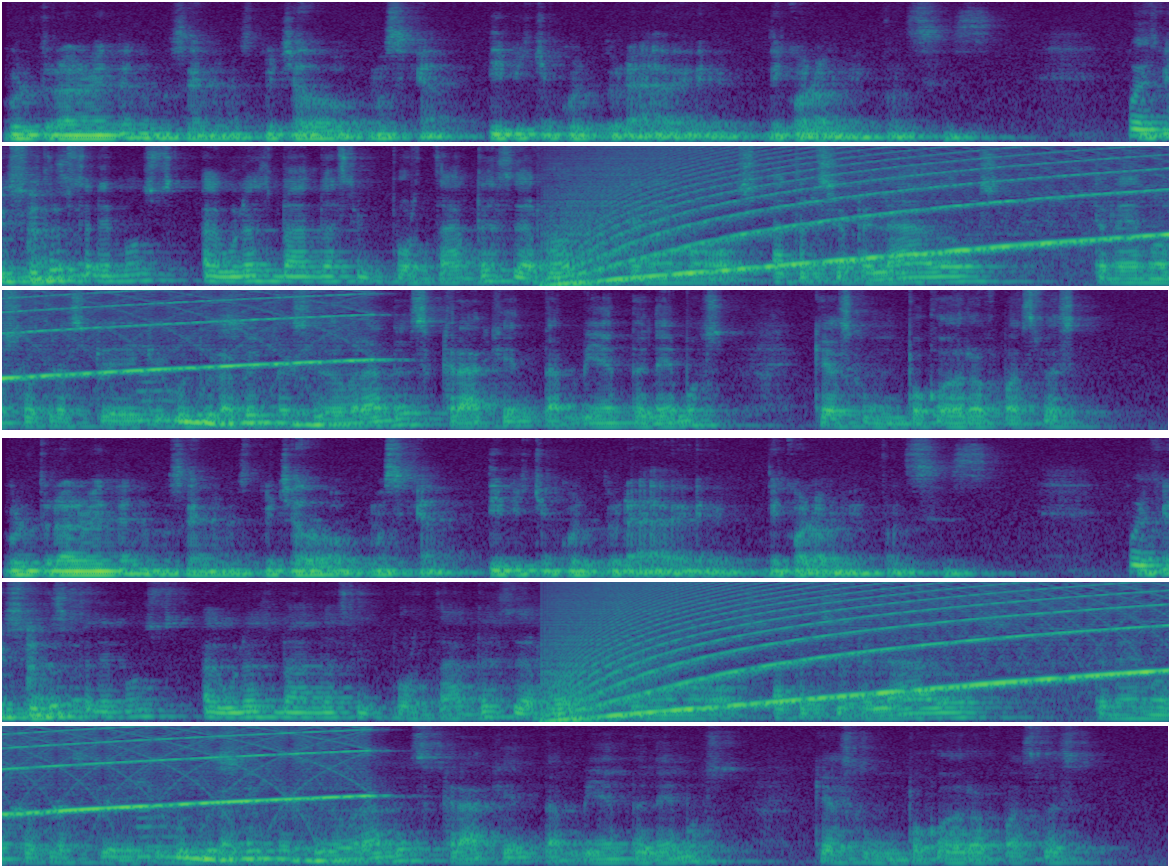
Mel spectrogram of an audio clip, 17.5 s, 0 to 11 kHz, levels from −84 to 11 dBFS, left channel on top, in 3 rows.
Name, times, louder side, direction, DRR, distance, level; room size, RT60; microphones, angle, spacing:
voice 1, 0.0-4.9 5.2-5.3 5.7-6.3 12.3-13.3, equal, 80° right, -1 dB, 4.6 m, -20 dB
voice 2, 5.6-17.0, left 2 dB, 85° left, 3 dB, 1.4 m, -25 dB
sound 1, 8.5-13.5, right 2 dB, 40° right, 1.3 m, -18 dB
17.0 x 8.4 x 2.2 m, 0.71 s
head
